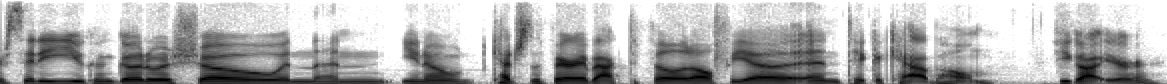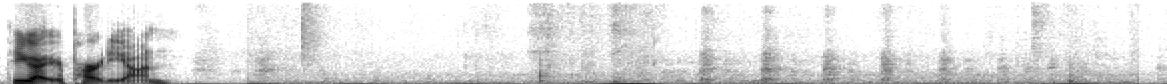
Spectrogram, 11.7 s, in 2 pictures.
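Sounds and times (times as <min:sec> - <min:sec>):
speech: 0:00.0 - 0:06.8
dog panting: 0:06.7 - 0:11.6.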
